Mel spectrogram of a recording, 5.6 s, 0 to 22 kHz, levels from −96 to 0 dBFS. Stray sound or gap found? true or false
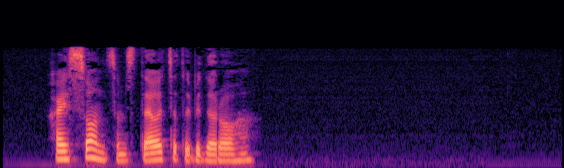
false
